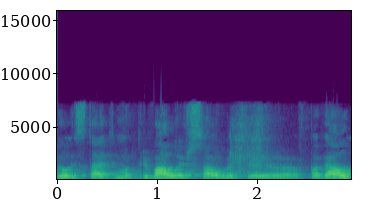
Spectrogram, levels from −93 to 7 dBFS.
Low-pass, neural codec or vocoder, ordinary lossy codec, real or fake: 7.2 kHz; none; AAC, 48 kbps; real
